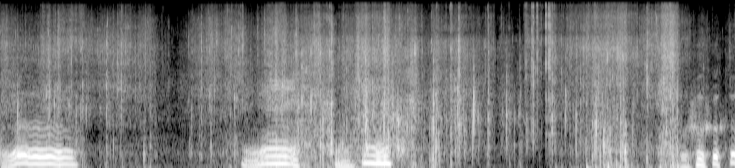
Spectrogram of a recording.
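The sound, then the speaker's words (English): Packaging crinkles and rustles as a parcel is cut open with scissors, producing many short crackling bursts mixed with a person talking throughout. “Oh, there's my parcel. Let me get my trusty scissors. Let's open it up.”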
